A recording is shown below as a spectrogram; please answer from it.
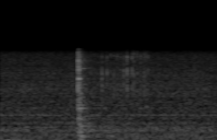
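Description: A single light click about a second in as a small metal part is fitted into the lathe headstock, over a low steady room hum; the lathe motor is not running.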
